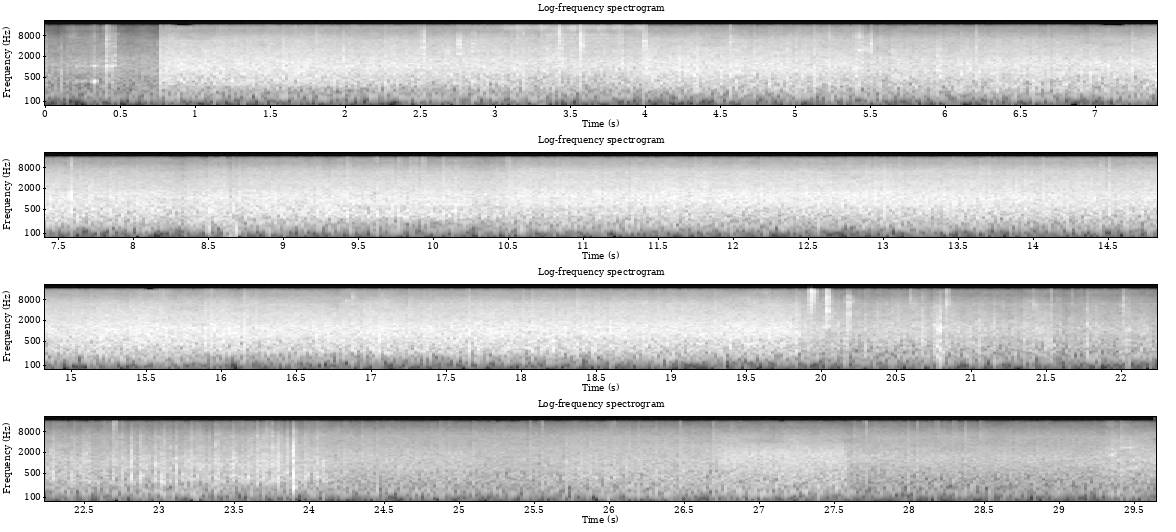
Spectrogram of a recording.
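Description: Heavy rain pouring steadily, with scattered sharper drop impacts. It starts abruptly just under a second in and about two-thirds of the way through eases to a quieter, lighter rain.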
